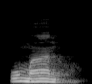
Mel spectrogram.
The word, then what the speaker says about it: humano: The letter H is not, it doesn't have a sound in Portuguese. For example, humano, humano. It's not pronounced. We don't say human. We don't have this sound for letter H.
